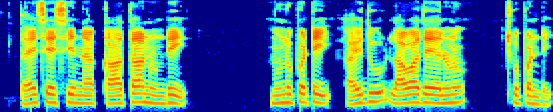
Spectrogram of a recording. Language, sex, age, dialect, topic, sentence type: Telugu, male, 18-24, Central/Coastal, banking, statement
